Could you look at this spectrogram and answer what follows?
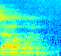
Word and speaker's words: Samhain: spelled Samhain you see that but it's actually pronounced Alan that's how you say it I did hear a French person on YouTube say call it Sal Wayne which seemed to make better sense but anyway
